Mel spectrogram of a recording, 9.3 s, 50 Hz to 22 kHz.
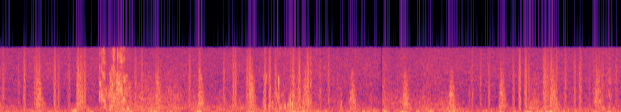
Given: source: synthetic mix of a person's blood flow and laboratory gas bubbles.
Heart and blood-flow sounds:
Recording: Doppler ultrasound of blood flow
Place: subclavian vein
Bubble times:
0.00-0.06 s: bubbles
1.47-2.01 s: bubbles
3.93-4.45 s: bubbles
From the record:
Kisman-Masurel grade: 222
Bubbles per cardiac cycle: several, 3 to 8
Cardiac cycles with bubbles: 10 to 50%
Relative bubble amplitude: moderate (0.250 to 0.450)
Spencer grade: 2 (many but less than half of the cardiac periods contain bubble signals, singularly or in groups)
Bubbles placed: anywhere in the cardiac cycle

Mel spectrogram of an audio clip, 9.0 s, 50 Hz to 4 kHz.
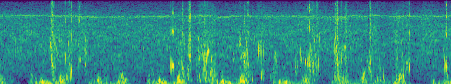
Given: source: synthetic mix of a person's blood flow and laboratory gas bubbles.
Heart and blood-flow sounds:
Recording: Doppler ultrasound of blood flow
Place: precordium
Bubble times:
0.99-1.48 s: bubbles
1.54-1.65 s: bubbles
1.67-1.77 s: bubbles
3.38-3.51 s: bubbles
3.60-3.87 s: bubbles
3.91-4.36 s: bubbles
4.64-5.09 s: bubbles
5.14-5.31 s: bubbles
5.39-5.55 s: bubbles
5.88-6.05 s: bubbles
6.08-6.42 s: bubbles
6.64-7.00 s: bubbles
7.32-7.71 s: bubbles
7.90-7.98 s: bubbles
8.01-8.23 s: bubbles
8.86-9.01 s: bubbles
From the record:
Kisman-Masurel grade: 332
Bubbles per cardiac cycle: rolling drumbeat, 9 or more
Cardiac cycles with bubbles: 50 to 99%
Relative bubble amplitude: moderate (0.250 to 0.450)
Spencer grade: 3 (all of the cardiac periods contain showers or single bubble signals, but not dominating or overriding the cardiac motion signals)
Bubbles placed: only in the low amplitude regions of the cardiac cycle

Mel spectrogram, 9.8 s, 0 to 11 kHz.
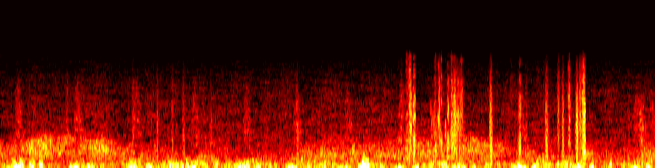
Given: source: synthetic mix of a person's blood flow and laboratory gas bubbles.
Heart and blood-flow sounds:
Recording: Doppler ultrasound of blood flow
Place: subclavian vein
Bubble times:
6.45-6.89 s: bubbles
7.04-7.08 s: bubbles
9.57-9.84 s: bubbles
From the record:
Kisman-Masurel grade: 221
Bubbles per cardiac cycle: several, 3 to 8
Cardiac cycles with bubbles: 10 to 50%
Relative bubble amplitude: barely perceptible (0.100 to 0.250)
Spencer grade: 2 (many but less than half of the cardiac periods contain bubble signals, singularly or in groups)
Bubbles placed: anywhere in the cardiac cycle

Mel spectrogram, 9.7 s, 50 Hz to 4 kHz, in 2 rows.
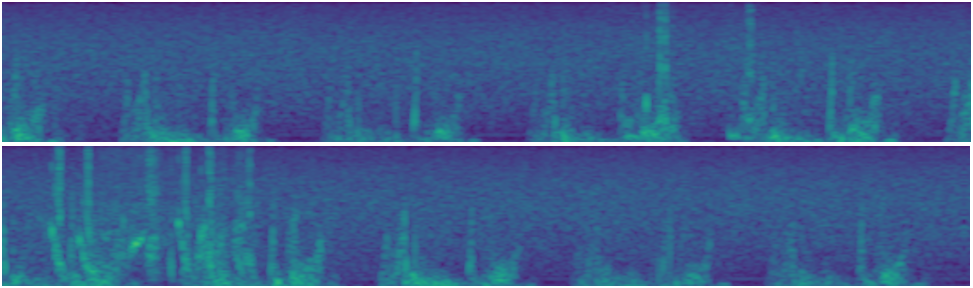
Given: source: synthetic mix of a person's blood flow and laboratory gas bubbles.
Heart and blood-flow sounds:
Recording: Doppler ultrasound of blood flow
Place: precordium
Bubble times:
3.12-3.45 s: bubbles
3.64-3.83 s: bubbles
5.09-6.17 s: bubbles
From the record:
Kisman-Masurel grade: 222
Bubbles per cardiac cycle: several, 3 to 8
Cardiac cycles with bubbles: 10 to 50%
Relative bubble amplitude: moderate (0.250 to 0.450)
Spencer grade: 2 (many but less than half of the cardiac periods contain bubble signals, singularly or in groups)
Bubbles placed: only in the low amplitude regions of the cardiac cycle

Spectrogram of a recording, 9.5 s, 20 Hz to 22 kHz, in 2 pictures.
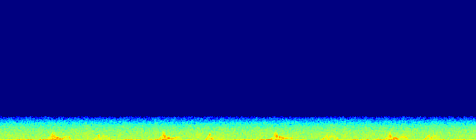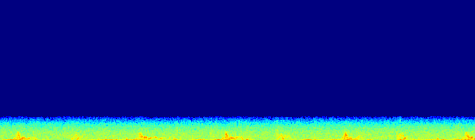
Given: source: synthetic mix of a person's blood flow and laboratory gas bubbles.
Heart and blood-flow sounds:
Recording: Doppler ultrasound of blood flow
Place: precordium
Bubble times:
8.71-8.81 s: bubbles
9.04-9.21 s: bubbles
From the record:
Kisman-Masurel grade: 111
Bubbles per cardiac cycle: 1 to 2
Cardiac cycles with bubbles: 1 to 10%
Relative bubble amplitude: barely perceptible (0.100 to 0.250)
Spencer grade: 1 (occasional bubble signal discernible with the cardiac motion signal, with majority of cardiac periods free of bubbles)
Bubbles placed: only in the low amplitude regions of the cardiac cycle

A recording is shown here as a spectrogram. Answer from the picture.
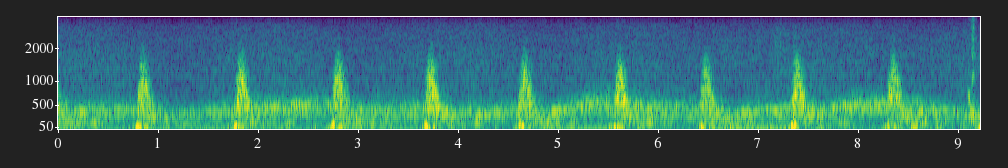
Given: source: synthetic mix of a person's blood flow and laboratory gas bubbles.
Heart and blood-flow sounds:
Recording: Doppler ultrasound of blood flow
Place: subclavian vein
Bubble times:
9.09-9.21 s: bubbles
From the record:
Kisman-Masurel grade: 112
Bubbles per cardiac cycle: 1 to 2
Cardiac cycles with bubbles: 1 to 10%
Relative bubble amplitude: moderate (0.250 to 0.450)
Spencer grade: 1 (occasional bubble signal discernible with the cardiac motion signal, with majority of cardiac periods free of bubbles)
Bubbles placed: anywhere in the cardiac cycle

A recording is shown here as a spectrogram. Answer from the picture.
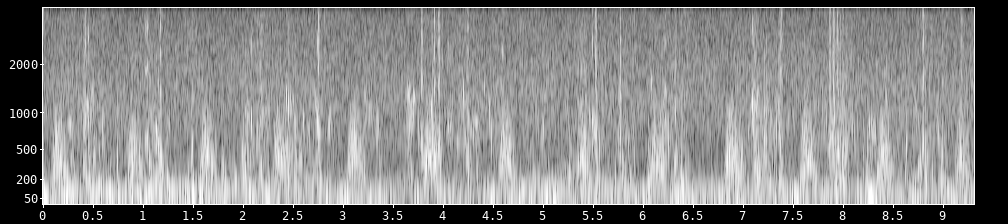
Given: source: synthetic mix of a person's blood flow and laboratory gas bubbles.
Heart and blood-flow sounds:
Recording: Doppler ultrasound of blood flow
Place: subclavian vein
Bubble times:
0.10-0.78 s: bubbles
0.84-0.97 s: bubbles
1.00-1.34 s: bubbles
1.42-1.60 s: bubbles
1.69-2.89 s: bubbles
3.20-3.29 s: bubbles
3.31-3.40 s: bubbles
3.61-3.99 s: bubbles
4.01-4.62 s: bubbles
4.97-5.04 s: bubbles
5.19-5.92 s: bubbles
6.01-6.12 s: bubbles
6.16-6.46 s: bubbles
6.83-7.52 s: bubbles
7.57-7.67 s: bubbles
7.75-8.36 s: bubbles
8.39-8.47 s: bubbles
8.60-9.07 s: bubbles
9.13-9.25 s: bubbles
From the record:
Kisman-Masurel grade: 342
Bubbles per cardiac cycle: rolling drumbeat, 9 or more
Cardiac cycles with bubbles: 100%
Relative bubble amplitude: moderate (0.250 to 0.450)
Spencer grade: 3 (all of the cardiac periods contain showers or single bubble signals, but not dominating or overriding the cardiac motion signals)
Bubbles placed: anywhere in the cardiac cycle

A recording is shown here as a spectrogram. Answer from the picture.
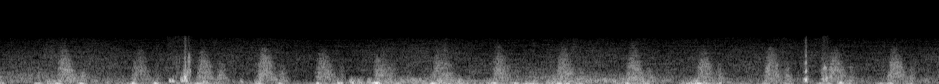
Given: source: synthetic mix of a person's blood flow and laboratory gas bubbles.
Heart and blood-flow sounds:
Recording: Doppler ultrasound of blood flow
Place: subclavian vein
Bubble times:
1.67-1.93 s: bubbles
8.01-8.12 s: bubbles
8.21-8.29 s: bubbles
From the record:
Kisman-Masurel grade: 123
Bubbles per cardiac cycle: 1 to 2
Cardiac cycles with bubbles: 10 to 50%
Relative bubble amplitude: loud (0.450 to 0.775)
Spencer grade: 2 (many but less than half of the cardiac periods contain bubble signals, singularly or in groups)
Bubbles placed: anywhere in the cardiac cycle

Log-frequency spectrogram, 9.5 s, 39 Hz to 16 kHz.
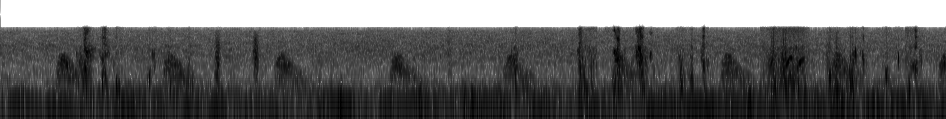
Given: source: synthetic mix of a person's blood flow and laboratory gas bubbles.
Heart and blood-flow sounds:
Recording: Doppler ultrasound of blood flow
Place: subclavian vein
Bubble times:
0.75-0.96 s: bubbles
0.99-1.25 s: bubbles
1.47-1.57 s: bubbles
1.67-1.75 s: bubbles
1.87-1.92 s: bubbles
5.09-5.21 s: bubbles
5.77-5.97 s: bubbles
6.04-6.56 s: bubbles
6.75-6.96 s: bubbles
7.00-7.10 s: bubbles
7.60-8.11 s: bubbles
8.26-8.70 s: bubbles
8.82-8.91 s: bubbles
8.95-9.03 s: bubbles
9.05-9.23 s: bubbles
From the record:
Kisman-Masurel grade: 233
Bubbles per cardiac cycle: several, 3 to 8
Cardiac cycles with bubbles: 50 to 99%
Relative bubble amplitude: loud (0.450 to 0.775)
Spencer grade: 3 (all of the cardiac periods contain showers or single bubble signals, but not dominating or overriding the cardiac motion signals)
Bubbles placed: anywhere in the cardiac cycle

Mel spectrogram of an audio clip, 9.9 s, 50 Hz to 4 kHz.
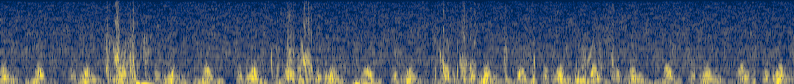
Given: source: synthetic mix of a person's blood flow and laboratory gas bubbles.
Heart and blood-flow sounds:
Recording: Doppler ultrasound of blood flow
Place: precordium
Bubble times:
1.28-1.90 s: bubbles
3.35-3.94 s: bubbles
5.40-5.96 s: bubbles
6.28-6.36 s: bubbles
6.62-6.72 s: bubbles
7.16-7.56 s: bubbles
7.62-7.70 s: bubbles
9.90-9.93 s: bubbles
From the record:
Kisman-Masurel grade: 232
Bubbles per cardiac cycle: several, 3 to 8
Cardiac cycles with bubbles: 50 to 99%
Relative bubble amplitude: moderate (0.250 to 0.450)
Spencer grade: 3 (all of the cardiac periods contain showers or single bubble signals, but not dominating or overriding the cardiac motion signals)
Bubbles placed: only in the low amplitude regions of the cardiac cycle

